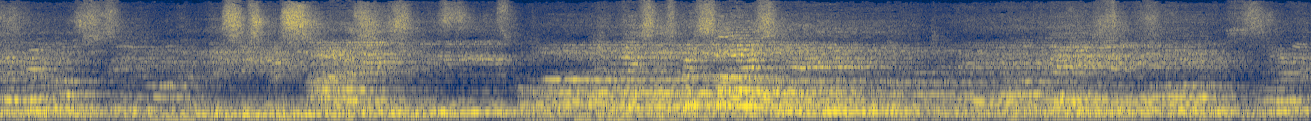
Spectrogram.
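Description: Mixed-voice chamber choir singing sustained chords, the words' 's' sounds audible. About five seconds in, the harmony shifts and a low bass note enters beneath the upper voices.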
